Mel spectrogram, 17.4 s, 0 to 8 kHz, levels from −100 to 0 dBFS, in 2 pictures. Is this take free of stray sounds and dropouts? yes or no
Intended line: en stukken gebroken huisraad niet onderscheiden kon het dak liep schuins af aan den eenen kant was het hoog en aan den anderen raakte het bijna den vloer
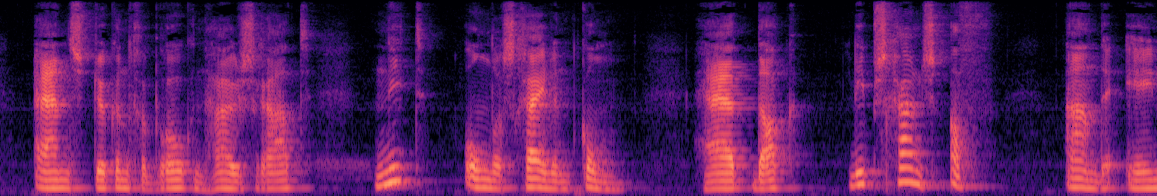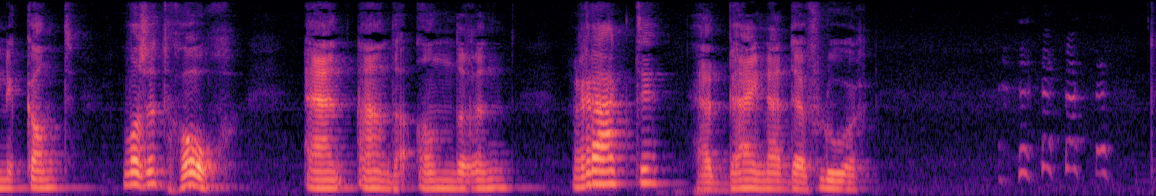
no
